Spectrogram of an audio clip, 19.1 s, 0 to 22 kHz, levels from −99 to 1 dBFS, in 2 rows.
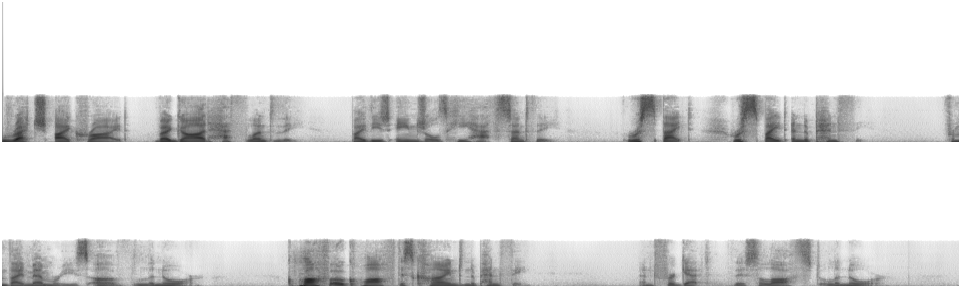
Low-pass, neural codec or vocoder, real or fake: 7.2 kHz; codec, 16 kHz, 0.5 kbps, X-Codec, WavLM features, trained on Multilingual LibriSpeech; fake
